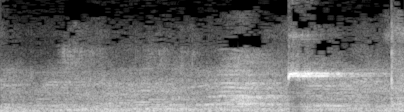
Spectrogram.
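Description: Referee's whistle blown once about one and a half seconds in, a short steady high tone that restarts the wrestling bout, over voices in a gym.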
